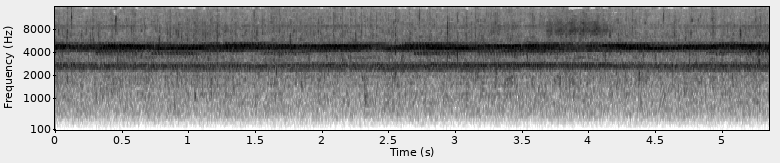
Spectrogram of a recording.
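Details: Forest crickets beside a small river keep up a continuous shrill double-toned trill, even and unchanging, with the murmur of the stream beneath.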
